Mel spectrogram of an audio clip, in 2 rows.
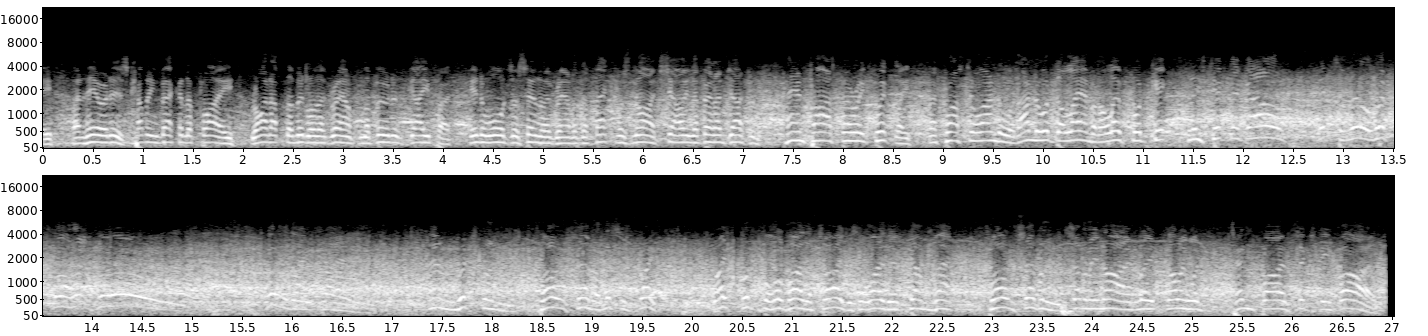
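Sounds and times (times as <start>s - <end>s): football crowd cheering: 2.4s - 27.0s.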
